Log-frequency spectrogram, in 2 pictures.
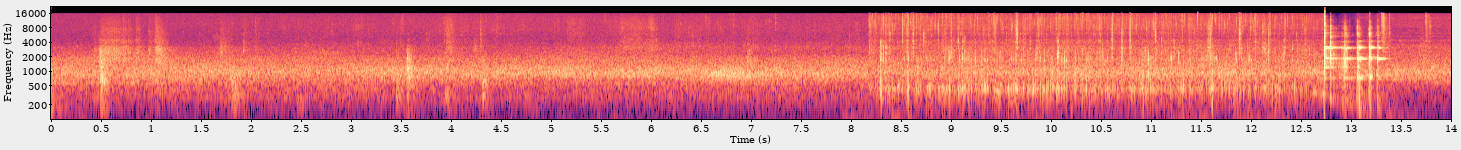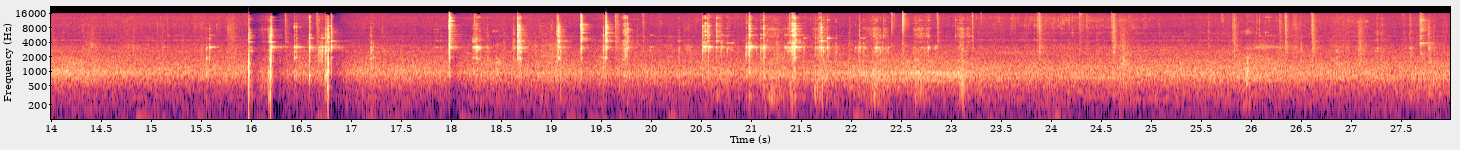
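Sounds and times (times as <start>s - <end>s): utensils and dishes clinking: 8.2s - 13.4s, 15.5s - 17.3s, 17.9s - 23.3s, 27.6s - 27.9s.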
